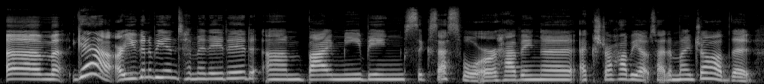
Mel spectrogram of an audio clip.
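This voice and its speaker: A woman's voice: a little high, steady tone, normal speed, few pauses, a bit bright. A woman hosting a casual podcast, chatty and a bit self-conscious. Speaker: podcast host.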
